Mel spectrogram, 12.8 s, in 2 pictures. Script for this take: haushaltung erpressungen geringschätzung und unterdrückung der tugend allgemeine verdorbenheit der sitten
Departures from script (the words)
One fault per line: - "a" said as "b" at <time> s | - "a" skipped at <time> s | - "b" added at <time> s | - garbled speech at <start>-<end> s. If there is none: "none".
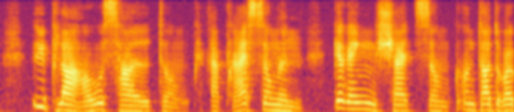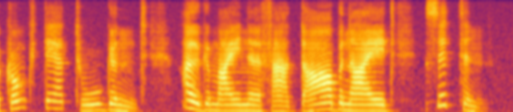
- "und" skipped at 5.6 s
- "der" skipped at 11.4 s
